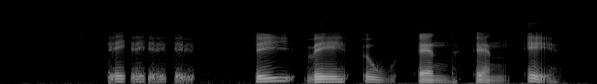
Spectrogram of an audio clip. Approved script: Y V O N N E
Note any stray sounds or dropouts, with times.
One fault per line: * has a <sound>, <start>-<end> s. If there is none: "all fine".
* has a laugh, 1.1-2.0 s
